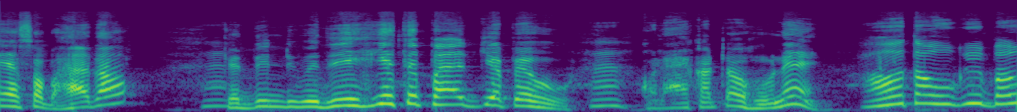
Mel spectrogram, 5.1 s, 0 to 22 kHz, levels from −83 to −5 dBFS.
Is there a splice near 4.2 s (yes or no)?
yes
